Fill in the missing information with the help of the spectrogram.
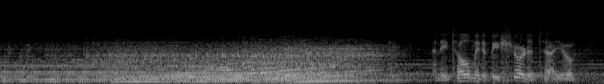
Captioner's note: car rumbling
